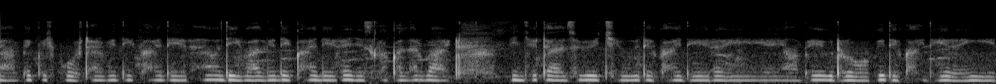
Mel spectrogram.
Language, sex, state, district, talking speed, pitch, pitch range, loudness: Hindi, female, Chhattisgarh, Rajnandgaon, 215 wpm, 195 Hz, 190-205 Hz, -27 LUFS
